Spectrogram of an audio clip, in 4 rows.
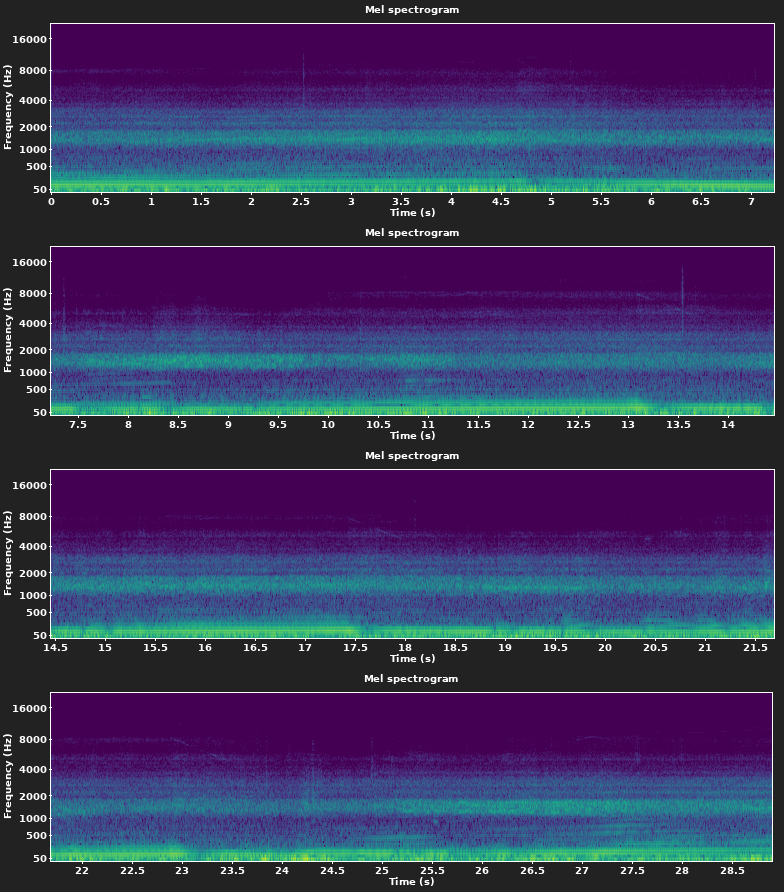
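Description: Opel Speedster Turbo's turbocharged 2.0-litre inline-four engine heard from the open cockpit while being driven hard on a track. The pitch climbs steadily under acceleration and drops sharply at gear changes several times, with a longer fall and a dip-and-rise as the car slows for corners.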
